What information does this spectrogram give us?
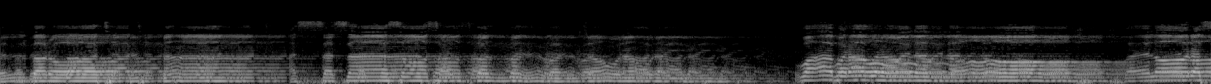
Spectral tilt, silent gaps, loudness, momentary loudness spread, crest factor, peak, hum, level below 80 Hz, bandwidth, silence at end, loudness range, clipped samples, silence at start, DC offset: -5.5 dB/octave; none; -28 LUFS; 11 LU; 16 dB; -12 dBFS; none; -54 dBFS; 8 kHz; 0 s; 4 LU; under 0.1%; 0 s; under 0.1%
